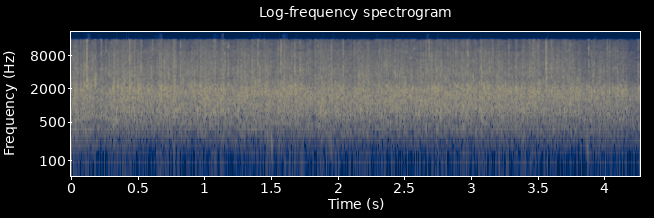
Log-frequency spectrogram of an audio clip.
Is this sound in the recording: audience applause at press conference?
yes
